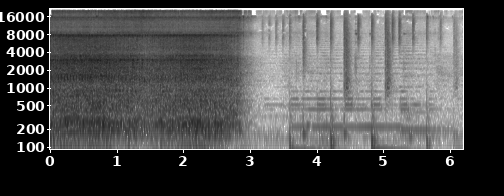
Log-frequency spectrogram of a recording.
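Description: An electric sewing machine stitching a girl's winter frock, a loud close mechanical rattle running continuously for about three seconds, then stopping and giving way to quieter intermittent clicks and short bursts of motor hum.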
